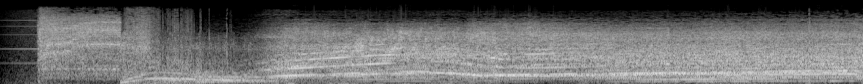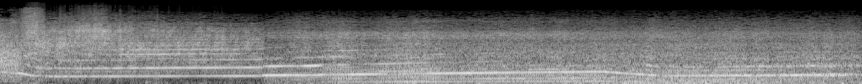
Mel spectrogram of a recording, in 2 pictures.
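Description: A straight-piped 5.8-liter naturally aspirated Mercedes V12 revs hard and repeatedly, loud and high-pitched, rising and falling in pitch with a raw, rasping exhaust roar up close.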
